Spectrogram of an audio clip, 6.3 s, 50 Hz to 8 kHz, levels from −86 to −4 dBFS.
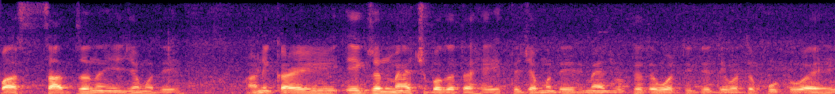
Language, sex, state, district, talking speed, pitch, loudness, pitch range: Marathi, male, Maharashtra, Mumbai Suburban, 190 wpm, 120 Hz, -18 LUFS, 115-125 Hz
